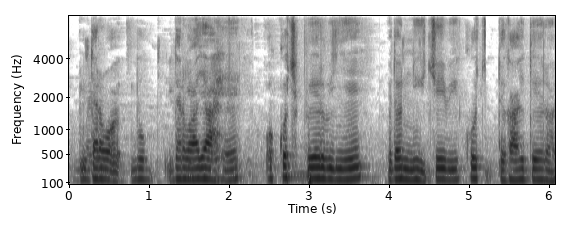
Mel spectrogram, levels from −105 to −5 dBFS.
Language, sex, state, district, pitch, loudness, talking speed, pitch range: Hindi, male, Uttar Pradesh, Hamirpur, 140 Hz, -24 LUFS, 180 wpm, 135-145 Hz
